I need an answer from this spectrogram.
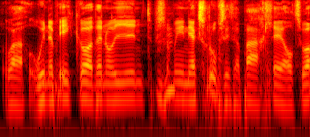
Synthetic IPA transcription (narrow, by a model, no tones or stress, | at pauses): wɛlˠwɪnəbeɡɔðɛnɔɨːntʰɪpsɔmenjaɡ̥sruːpsɪθabaːχɬeːɔlˠtʰiwɔ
